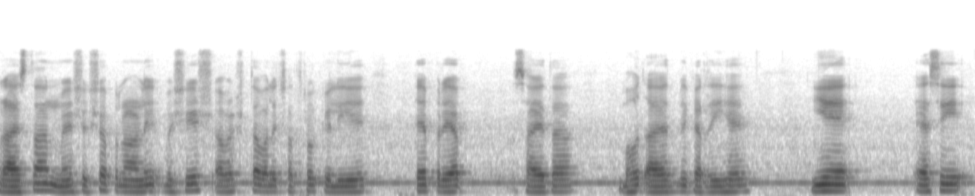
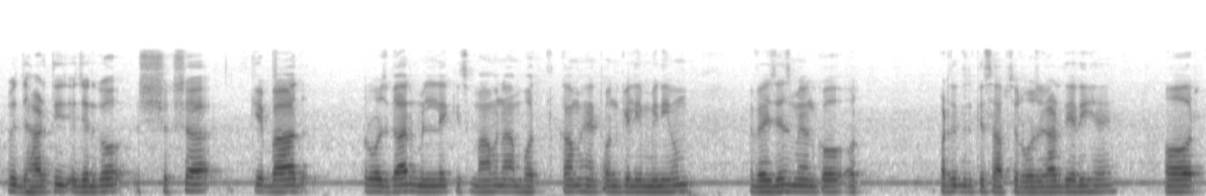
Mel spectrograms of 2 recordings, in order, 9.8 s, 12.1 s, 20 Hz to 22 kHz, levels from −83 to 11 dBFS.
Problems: constant background noise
